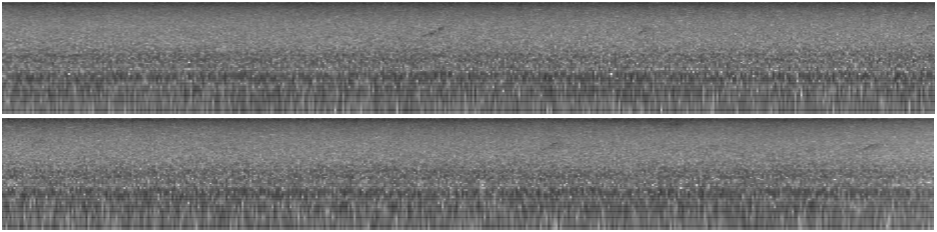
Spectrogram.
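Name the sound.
bees buzzing at beehives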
